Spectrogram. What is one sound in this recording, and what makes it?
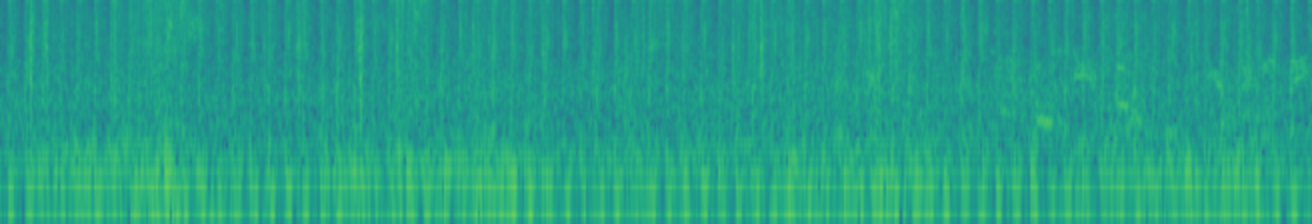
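Plasma shots fire in quick bursts.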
